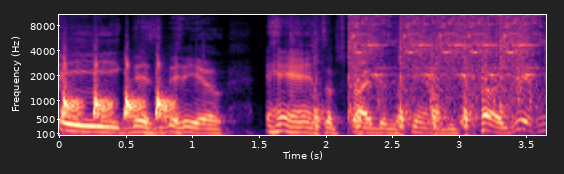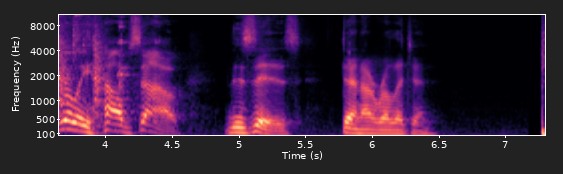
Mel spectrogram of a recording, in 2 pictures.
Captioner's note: glass-breaking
